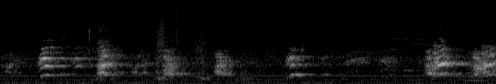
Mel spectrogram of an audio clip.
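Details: Dog in Bulgaria chasing a cat out of the yard, giving scattered, rough barks with a noisy scuffling burst in between, less regular and quieter than a steady barking run.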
